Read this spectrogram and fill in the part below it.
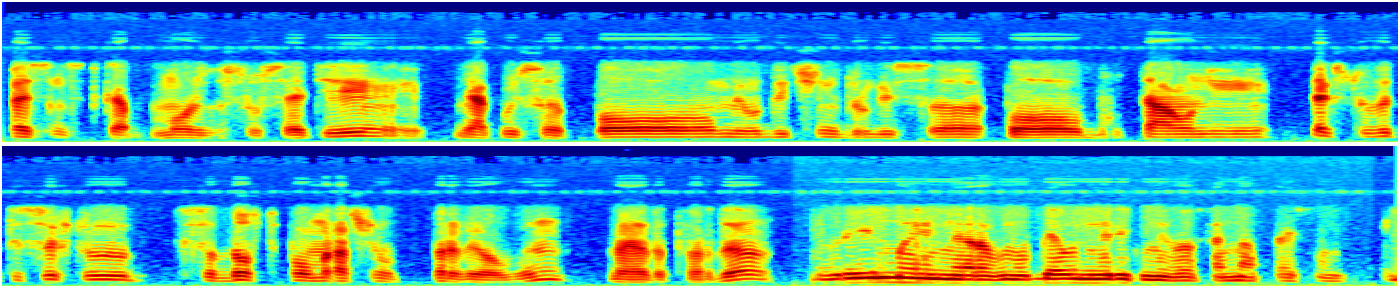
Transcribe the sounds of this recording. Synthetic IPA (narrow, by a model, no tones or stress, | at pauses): pɛsnt̪sɛ̥t̪ɐ̥kamɔʒɛd̪ɐsɛʊsɛt̪i | nʲakʊisəpomilˠod̪it͡ʃnid̪ɾuɡʲisəpobɾut̪alˠni | t̪ɛkst̪ovɛt̪ɛsɤʃt̪o | səd̪ɔst̪ə̥pomɾat͡ʃniot̪̚pɤɾviəbum | mɛnɛd̪ɐt̪vəɾd̪əd̪ʊɾiiməinɛɾɐvnod̪ɛlˠniɾit̪mivəfɛd̪napɛsin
